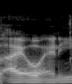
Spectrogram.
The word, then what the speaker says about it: Ione: I don't know how do you pronounce it. It's Ione.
